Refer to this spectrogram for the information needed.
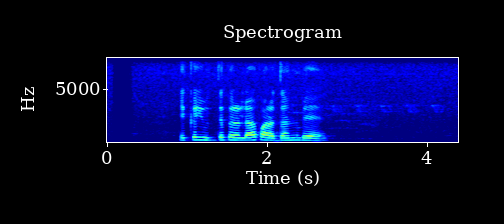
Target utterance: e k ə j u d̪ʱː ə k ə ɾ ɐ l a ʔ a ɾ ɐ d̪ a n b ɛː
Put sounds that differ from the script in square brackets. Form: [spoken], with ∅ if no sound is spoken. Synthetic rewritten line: e k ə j u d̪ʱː ə k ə ɾ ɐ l a [p] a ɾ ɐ d̪ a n b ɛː

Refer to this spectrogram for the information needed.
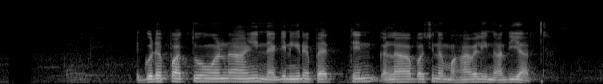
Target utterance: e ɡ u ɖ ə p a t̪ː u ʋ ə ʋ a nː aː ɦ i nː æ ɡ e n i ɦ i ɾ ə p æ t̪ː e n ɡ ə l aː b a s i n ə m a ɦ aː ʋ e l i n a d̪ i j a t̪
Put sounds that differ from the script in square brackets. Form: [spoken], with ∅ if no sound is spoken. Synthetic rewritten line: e ɡ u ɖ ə p a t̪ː u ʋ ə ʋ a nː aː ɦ i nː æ ɡ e n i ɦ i ɾ ə p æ t̪ː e n ɡ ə l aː b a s i n ə m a ɦ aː ʋ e l i n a d̪ i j a t̪

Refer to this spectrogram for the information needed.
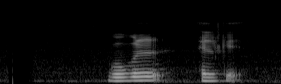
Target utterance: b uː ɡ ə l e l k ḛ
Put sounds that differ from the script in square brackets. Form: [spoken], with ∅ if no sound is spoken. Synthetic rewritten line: [ɡ] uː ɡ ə l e l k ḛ

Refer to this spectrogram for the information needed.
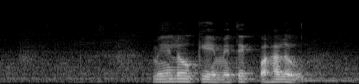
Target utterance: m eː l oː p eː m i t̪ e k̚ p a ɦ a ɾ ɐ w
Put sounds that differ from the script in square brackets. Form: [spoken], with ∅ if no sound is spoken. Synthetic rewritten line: m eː l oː [k] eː m [e] t̪ e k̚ p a ɦ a [l] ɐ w

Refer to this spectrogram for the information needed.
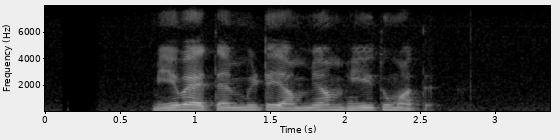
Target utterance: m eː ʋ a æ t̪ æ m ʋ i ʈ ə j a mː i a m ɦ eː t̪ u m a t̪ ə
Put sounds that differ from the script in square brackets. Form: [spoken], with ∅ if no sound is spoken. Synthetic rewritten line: m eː ʋ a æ t̪ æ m ʋ i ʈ ə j a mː [j] a m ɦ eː t̪ u m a t̪ ə

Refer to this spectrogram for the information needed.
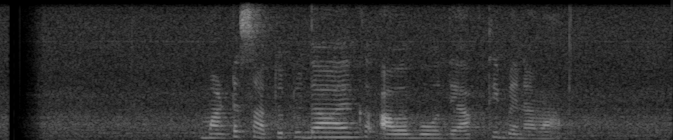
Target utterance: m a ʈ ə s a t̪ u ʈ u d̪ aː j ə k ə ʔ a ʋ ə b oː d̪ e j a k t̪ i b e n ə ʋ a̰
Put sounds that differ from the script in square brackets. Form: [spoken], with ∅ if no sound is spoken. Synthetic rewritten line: m a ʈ ə s a t̪ u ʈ u d̪ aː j ə k ə ʔ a ʋ ə b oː d̪ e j a k t̪ i b e n ə ʋ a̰

